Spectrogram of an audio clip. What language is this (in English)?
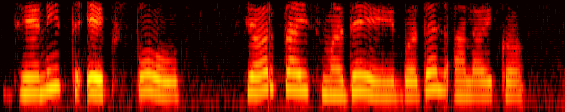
Marathi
